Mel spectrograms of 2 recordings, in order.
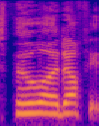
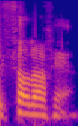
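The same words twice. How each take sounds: First: Philadelphia with its second vowel kept; full Philadelphia. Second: Philadelphia squeezed to "Fill-DEL-fia"; shortened local Philadelphia. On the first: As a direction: say "Fill-uh-DEL-fee-uh" for Philadelphia. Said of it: "nobody says Philadelphia". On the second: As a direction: swallow the second vowel of Philadelphia. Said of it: "They say Philadelphia". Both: Shown as a demonstration.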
